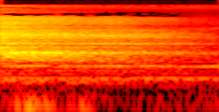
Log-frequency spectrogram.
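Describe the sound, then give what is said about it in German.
A deep, slow exhale during a guided meditation breathing exercise: a steady, breathy rush of air that gradually softens over about a second. “Atme tief ein und nochmal erstmal so aus.”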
